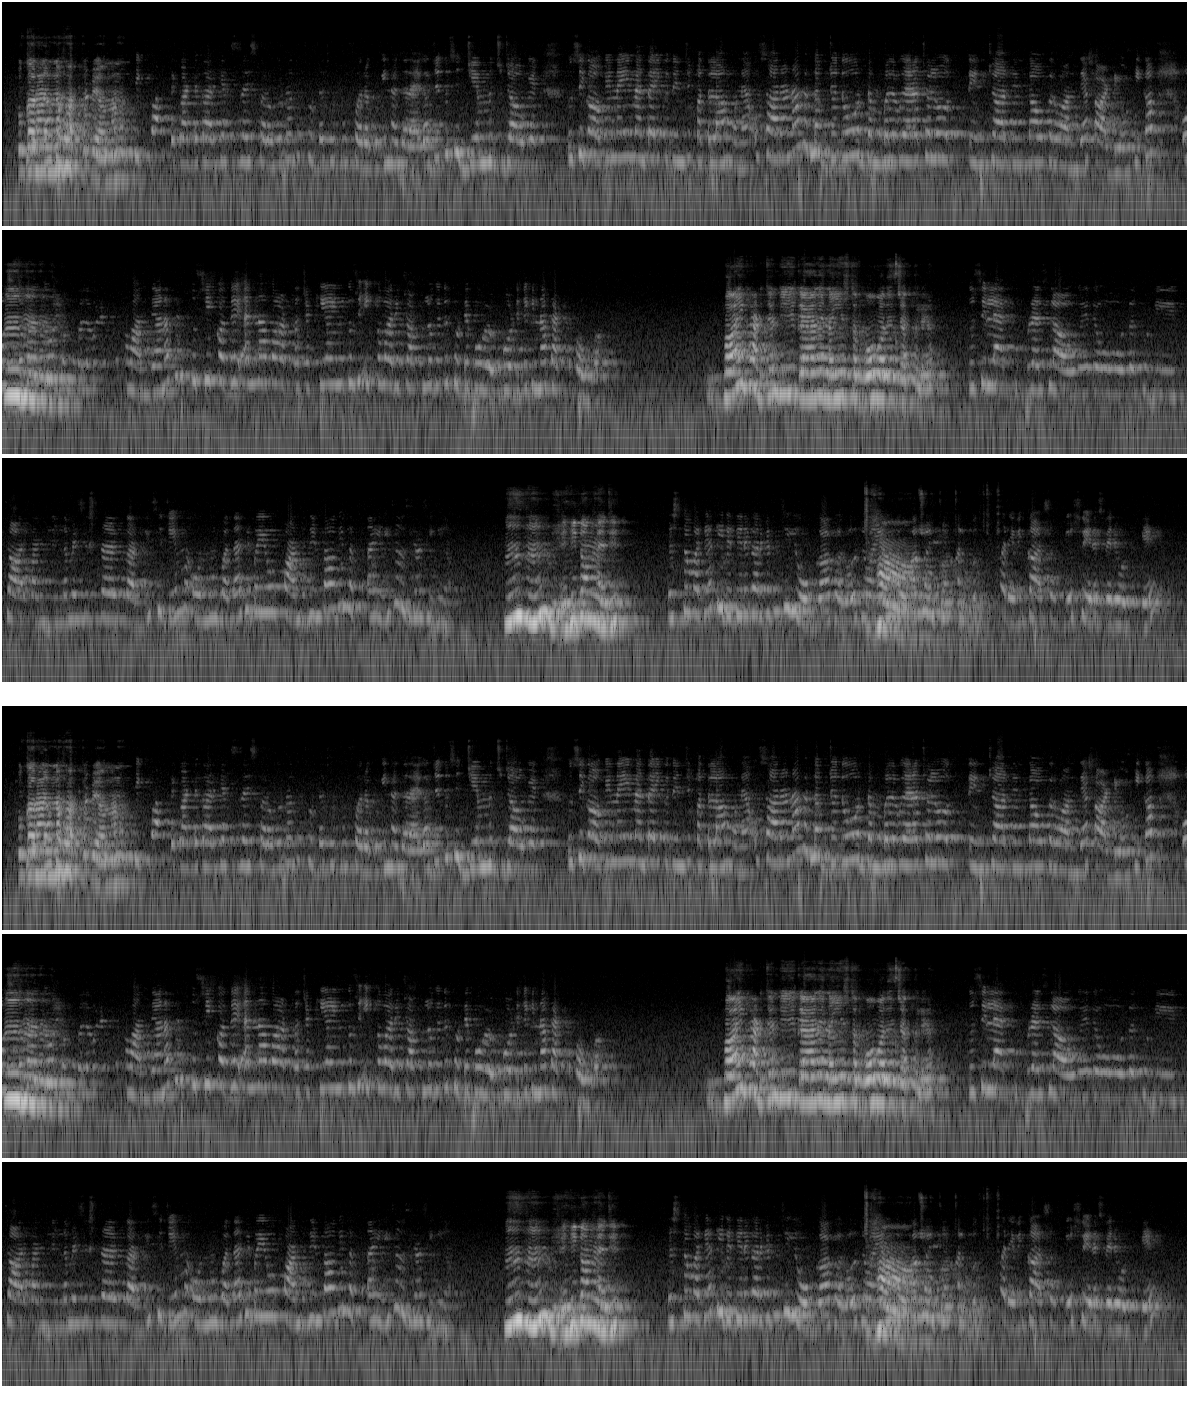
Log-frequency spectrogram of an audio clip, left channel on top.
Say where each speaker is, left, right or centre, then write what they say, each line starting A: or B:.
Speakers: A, on the right (about 50°); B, on the right (about 75°).
A: ਯੋਗਾ
B: ਨਾਲ ਇੰਨਾ
A: ਕਰੋਗੇ
B: ਫ਼ਰਕ ਪਿਆ
A: ਨਾ,
B: ਉਹਨਾਂ ਨੂੰ
A: ਤੁਸੀ ਘੱਟ ਘੱਟ ਕਰਕੇ ਐਕਸਰਸਾਈਜ਼ ਕਰੋਗੇ ਓ, ਤੇ ਤੁਆਡਾ ਤੁਆਨੂੰ ਫਰਕ ਵੀ ਨਜ਼ਰ ਆਏਗਾ। ਜੇ ਤੁਸੀਂ ਜਿੰਮ 'ਚ ਜਾਓਗੇ ਤੁਸੀਂ ਕਓਗੇ ਨਈ ਮੈਂ ਤਾਂ ਇੱਕ ਦਿਨ 'ਚ ਪਤਲਾ ਹੋਣਾ, ਓ ਸਾਰਾ ਨਾ ਮਤਲਬ ਜਦੋਂ ਡੰਬਲ ਵਗੈਰਾ ਚਲੋ ਤਿੰਨ ਚਾਰ ਦਿਨ ਤਾਂ ਓ ਕਰਵਾਂਦੇ ਆ ਕਾਡਿਓ ਠੀਕ ਆ, ਓਸ
B: ਹੂੰ
A: ਤੋਂ
B: ਹੂੰ
A: ਬਾਦ
B: ਹੂੰ
A: ਓਹ ਡੰਬਲ ਵਗੈਰਾ ਵਾਂਦੇ ਆ ਨਾ ਫ਼ਿਰ ਤੁਸੀਂ ਕਦੇ ਏਨਾ ਭਾਰ ਤਾਂ ਚੱਕਿਆ ਈ ਨੀ, ਤੁਸੀਂ ਇੱਕ ਵਾਰੀ ਚੱਕ ਲਓਗੇ ਤੇ ਥੋਡੇ ਬੋਡੀ ਤੇ ਕਿੰਨਾ ਇਫੈਕਟ ਪਊਗਾ।
B: ਬਾ ਈੰ ਖੜ ਜਾਂਦੀ, ਜੀ ਕੈਂਦੇ ਨਈ ਅਸੀ ਤੇ ਬੋ ਵਜਨ ਚੱਕ ਲਿਆ।
A: ਤੁਸੀਂ ਲੈਗ ਪ੍ਰੈਸ ਲਾਓਗੇ ਤੇ, ਓ ਤਾਂ ਥੋਡੀ ਚਾਰ ਪੰਜ ਦਿਨ ਦਾ ਮੇਰੀ ਸਿਸਟਰ ਕਰਦੀ ਸੀ ਜਿਮ ਓਨੂੰ ਪਤਾ ਕੀ ਬਈ ਓ ਪੰਜ ਦਿਨ ਤਾਂ ਓਦੀ ਲੱਤਾਂ ਈ ਨੀ ਚੱਲਦੀਆਂ ਸੀਗੀਆਂ।
B: ਹੂੰ ਹੂੰ ਏਹੀ ਕੰਮ ਐ ਜੀ।
A: ਇਸ ਤੋਂ ਵਧੀਆ ਧੀਰੇ ਧੀਰੇ ਕਰਕੇ ਤੁਸੀਂ ਯੋਗਾ ਕਰੋ, ਜੁਆਇਨ
B: ਹਾਂ
A: ਯੋਗਾ ਘਰੇ
B: ਕਰੋ
A: ਕਰ ਲੋ ਘਰੇ ਵੀ। ਕਰ ਸਕਦੇ ਓ ਸਵੇਰੇ ਸਵੇਰੇ ਉੱਠ ਕੇ।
